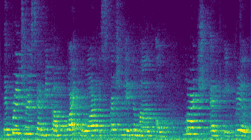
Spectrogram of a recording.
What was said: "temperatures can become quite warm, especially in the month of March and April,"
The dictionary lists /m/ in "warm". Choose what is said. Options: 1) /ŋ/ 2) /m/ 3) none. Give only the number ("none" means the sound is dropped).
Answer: 3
